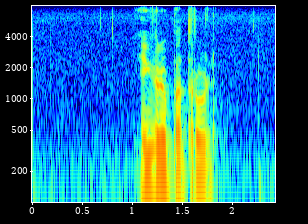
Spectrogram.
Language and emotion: Russian, neutral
